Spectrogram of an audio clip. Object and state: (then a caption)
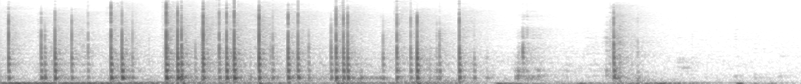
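Paperback book tapped with fingernails. A thick paperback novel with a glossy cover, held in both hands, is tapped rapidly with long fake nails. The result is a quick, irregular run of dry, crisp clicks with a hollow low-mid body and bright edges, each one dying out almost instantly, until the taps thin out and fade near the end.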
